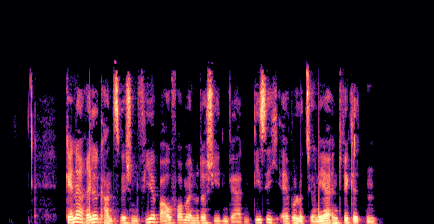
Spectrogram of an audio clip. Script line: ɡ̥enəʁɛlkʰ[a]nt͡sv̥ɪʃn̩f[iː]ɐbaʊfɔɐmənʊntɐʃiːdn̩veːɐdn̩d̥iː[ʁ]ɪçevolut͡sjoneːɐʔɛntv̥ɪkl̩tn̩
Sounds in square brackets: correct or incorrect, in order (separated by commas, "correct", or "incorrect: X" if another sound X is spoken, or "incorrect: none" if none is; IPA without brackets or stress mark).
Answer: correct, correct, incorrect: z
